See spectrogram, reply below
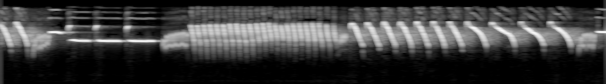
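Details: Training song of a canary. One falling sweep and three flat whistled notes lead into a fast pulsing trill, which ends in a quick series of about a dozen downward-slurred whistles.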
